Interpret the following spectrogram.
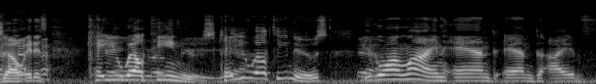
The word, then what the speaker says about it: KULT: It's not pronounced Colt. It is not pronounced Colt News, though. It is KULT News. KULT News.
